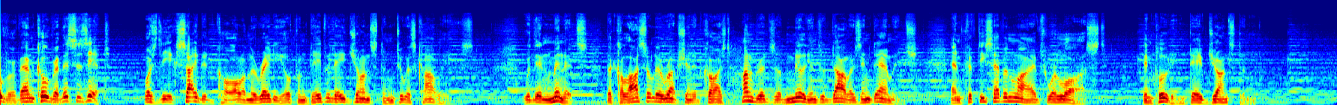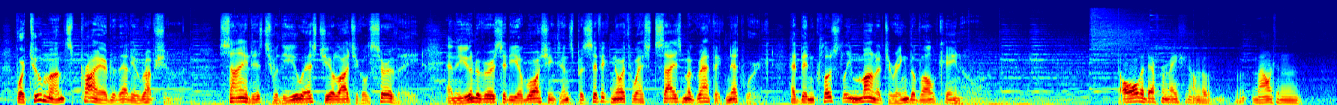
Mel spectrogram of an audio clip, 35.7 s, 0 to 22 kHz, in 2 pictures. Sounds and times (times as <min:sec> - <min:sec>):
Speech: 0:00.0 - 0:06.3, 0:07.0 - 0:16.8, 0:18.0 - 0:31.0, 0:32.8 - 0:35.2
Music: 0:00.0 - 0:35.3.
